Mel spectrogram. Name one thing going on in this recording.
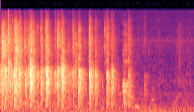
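An audience applauds in a large hall, then the clapping fades away.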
